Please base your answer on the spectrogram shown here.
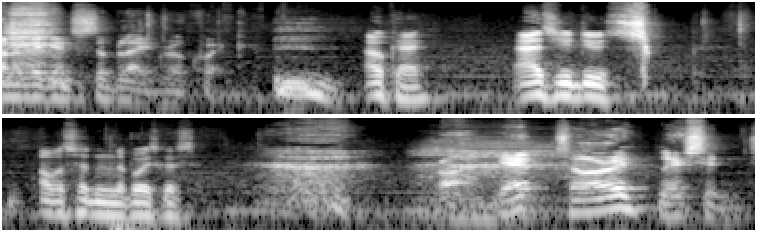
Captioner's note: gasp, contented exhale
